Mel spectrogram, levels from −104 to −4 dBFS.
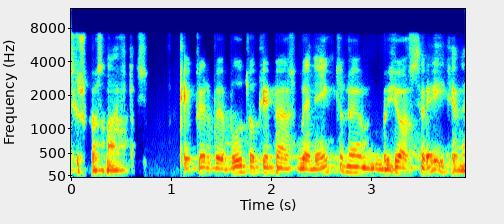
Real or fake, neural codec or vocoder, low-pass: fake; codec, 16 kHz, 4 kbps, X-Codec, HuBERT features, trained on general audio; 7.2 kHz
